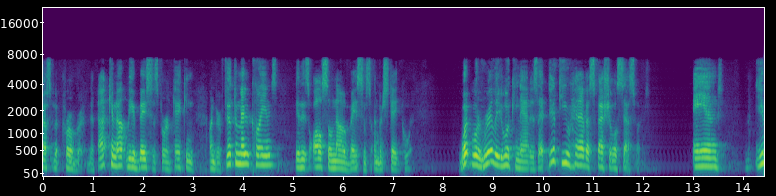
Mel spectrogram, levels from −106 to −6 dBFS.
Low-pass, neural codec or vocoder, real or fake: 7.2 kHz; codec, 24 kHz, 0.9 kbps, WavTokenizer, medium music audio release; fake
